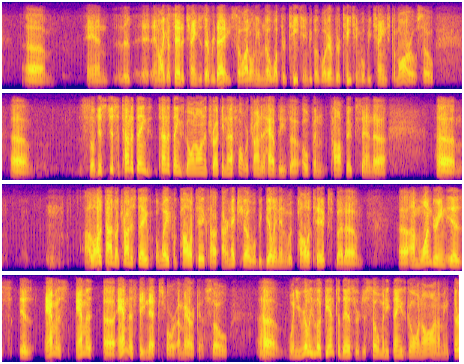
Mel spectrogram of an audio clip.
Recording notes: The phone lines are opened for the callers to decide what they want to talk about.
